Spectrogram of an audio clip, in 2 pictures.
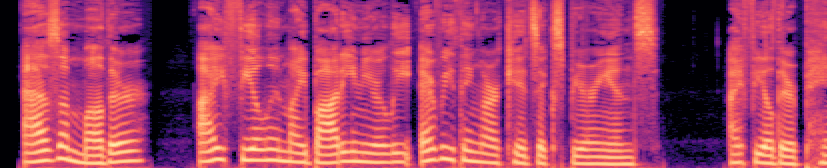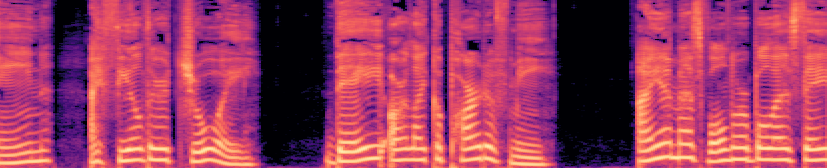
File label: Her Voice; King; king archetype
